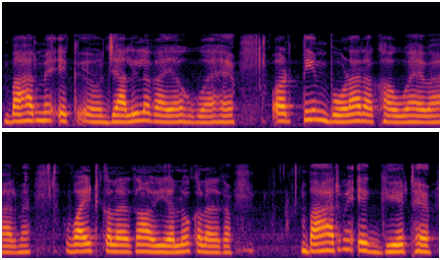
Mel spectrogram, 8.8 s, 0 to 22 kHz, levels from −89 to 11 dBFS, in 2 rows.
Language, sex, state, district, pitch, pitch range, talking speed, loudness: Hindi, female, Jharkhand, Garhwa, 215 Hz, 205-235 Hz, 180 wpm, -15 LUFS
